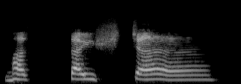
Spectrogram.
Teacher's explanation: it is not half sa, it is half sh.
